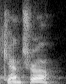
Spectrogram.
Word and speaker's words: Cantrell: Now, I actually didn't get how your last name is pronounced. It's Cantrell.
